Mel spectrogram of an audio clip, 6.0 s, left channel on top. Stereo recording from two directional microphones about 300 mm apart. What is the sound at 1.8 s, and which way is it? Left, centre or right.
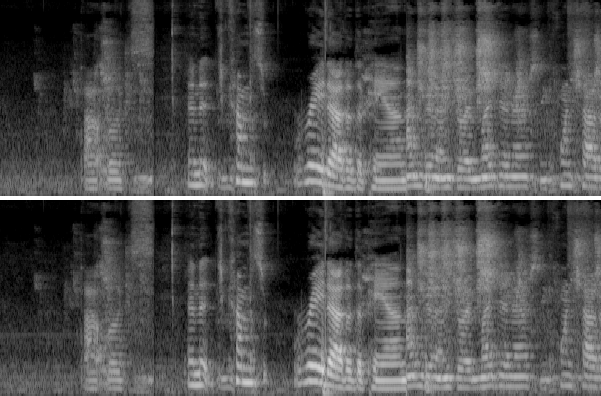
A woman's voice, centre.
